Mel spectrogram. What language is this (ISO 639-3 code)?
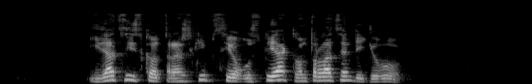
eus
